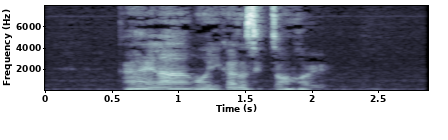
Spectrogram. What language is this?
Cantonese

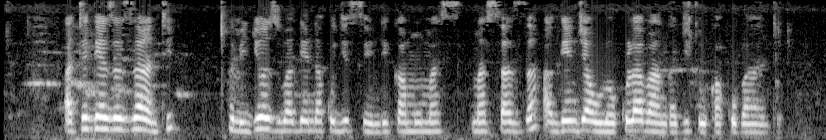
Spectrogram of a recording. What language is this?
Ganda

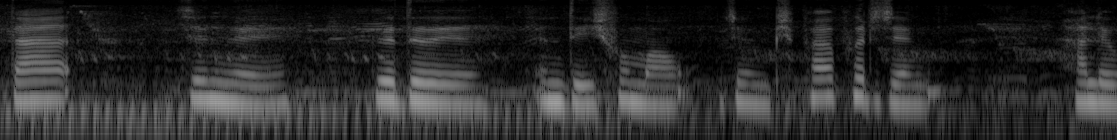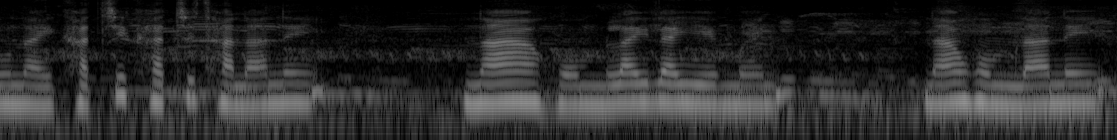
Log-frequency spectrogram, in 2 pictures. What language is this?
Bodo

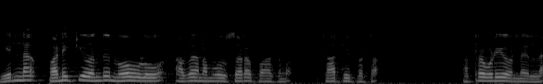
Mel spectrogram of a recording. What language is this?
Tamil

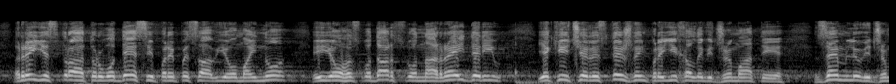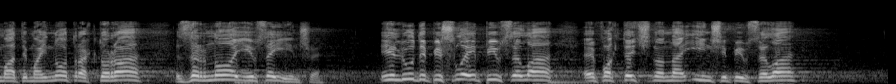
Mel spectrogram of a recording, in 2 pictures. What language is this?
Ukrainian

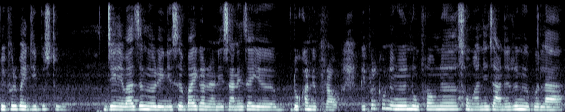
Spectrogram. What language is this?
Bodo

